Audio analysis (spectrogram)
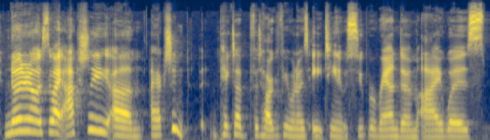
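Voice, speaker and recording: A woman's voice: medium pitch, a little fast, clear, resonant tone. A woman in her twenties from France, a podcast guest chatting casually and upbeat, with many filler "likes". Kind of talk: casual chat.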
